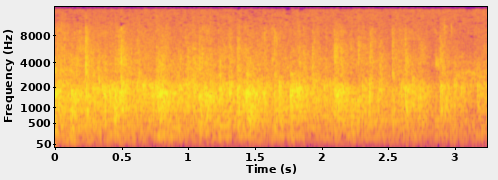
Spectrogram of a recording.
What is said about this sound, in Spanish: Muchas gracias por su aplauso tan cálido, tan bello.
